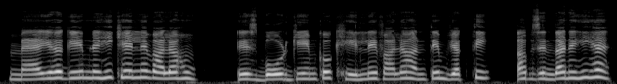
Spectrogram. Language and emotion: Hindi, fearful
